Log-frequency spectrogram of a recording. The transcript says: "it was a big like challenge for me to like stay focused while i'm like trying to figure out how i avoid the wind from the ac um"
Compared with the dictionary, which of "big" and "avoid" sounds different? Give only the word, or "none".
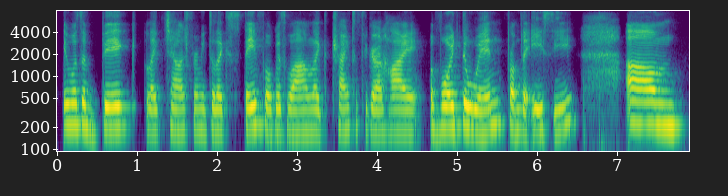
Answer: none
